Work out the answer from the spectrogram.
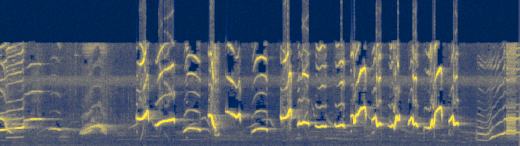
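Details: Caged oriental magpie-robin in full energetic song, played as a pancingan to provoke silent magpie-robins into singing: loud, varied whistled phrases, rising and falling, given in rapid bursts of clipped notes that speed up toward the end.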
